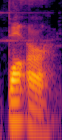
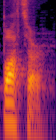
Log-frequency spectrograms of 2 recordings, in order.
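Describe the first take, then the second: First: The T is replaced by a glottal stop. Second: The T is clearly pronounced. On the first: "west of Scotland people will very commonly say words like butter" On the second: "instead of butter"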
